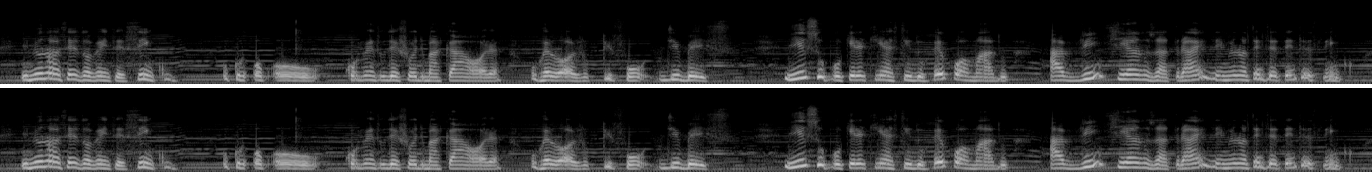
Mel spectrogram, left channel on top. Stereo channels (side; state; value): both; identical; correlation 1.00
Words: Em 1995, o convento deixou de marcar a hora, o relógio pifou de vez. Isso porque ele tinha sido reformado há 20 anos atrás, em 1975.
